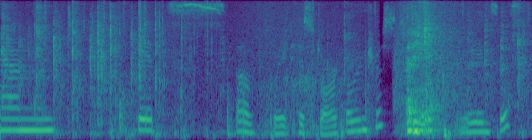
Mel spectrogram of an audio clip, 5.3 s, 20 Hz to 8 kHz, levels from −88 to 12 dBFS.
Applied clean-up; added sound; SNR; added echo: none; Dog; -1 dB; none.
